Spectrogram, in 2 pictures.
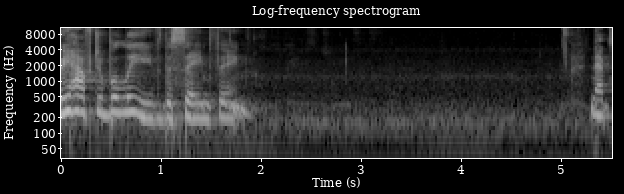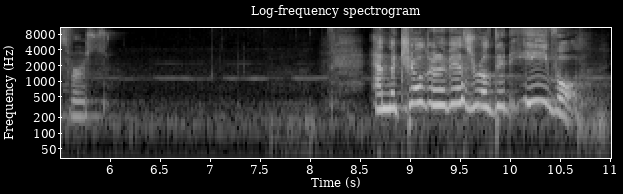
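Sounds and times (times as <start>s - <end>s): faint high-pitched tone: 5.3s - 11.0s.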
